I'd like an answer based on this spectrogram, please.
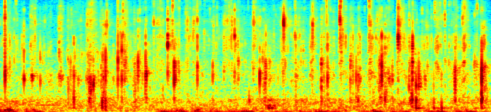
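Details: Indoors, a Miniature Schnauzer eats premium chicken pot pie dog food close to the recorder: crackly crunching bites and wet chewing clicks, steady and uneven, with faint room hum.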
